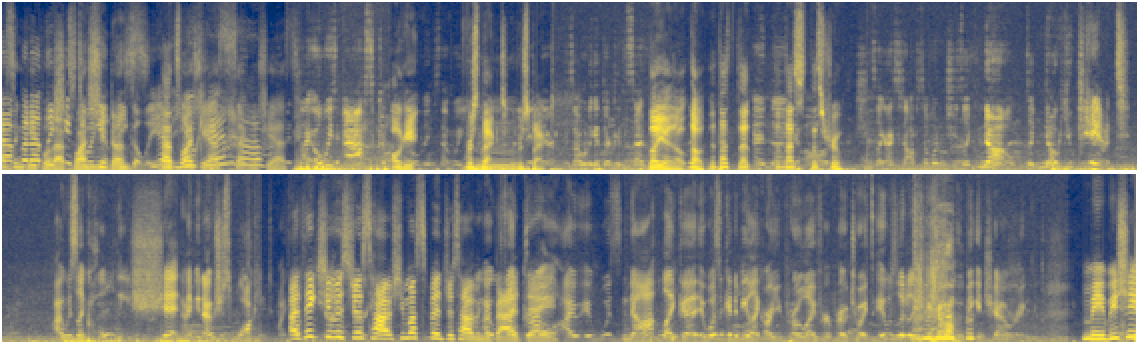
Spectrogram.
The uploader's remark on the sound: Today we were outside, that's the whole concept, just being outside. Sit across the path from the Silver Sands food truck and just have a chat with anyone who decided to walk up, mostly familiar voices.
